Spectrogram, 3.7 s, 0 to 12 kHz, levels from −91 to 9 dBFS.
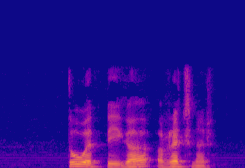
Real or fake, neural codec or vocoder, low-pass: real; none; 7.2 kHz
